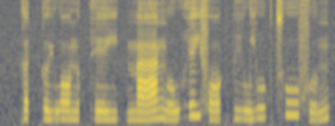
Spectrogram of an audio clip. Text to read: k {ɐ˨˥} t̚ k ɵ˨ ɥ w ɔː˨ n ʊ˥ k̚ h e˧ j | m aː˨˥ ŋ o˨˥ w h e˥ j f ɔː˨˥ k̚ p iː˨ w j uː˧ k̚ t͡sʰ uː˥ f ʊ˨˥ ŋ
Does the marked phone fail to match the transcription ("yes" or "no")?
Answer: no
